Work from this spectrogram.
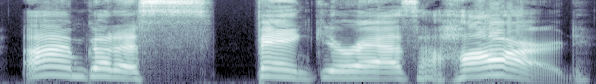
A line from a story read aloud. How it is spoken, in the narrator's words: shouted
